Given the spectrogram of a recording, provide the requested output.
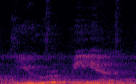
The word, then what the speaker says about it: European: a letra E, ó, European. Mas olha o som que eu pronuncio quando eu falo europeu, European, European, European. Por ser assim, por começar também com o som de you, vocês irão utilizar a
